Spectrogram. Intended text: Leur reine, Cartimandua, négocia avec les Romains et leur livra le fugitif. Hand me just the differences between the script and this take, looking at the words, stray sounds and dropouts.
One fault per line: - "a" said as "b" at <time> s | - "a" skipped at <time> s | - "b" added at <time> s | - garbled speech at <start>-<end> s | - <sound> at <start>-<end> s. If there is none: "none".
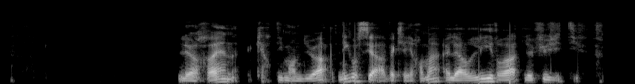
none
